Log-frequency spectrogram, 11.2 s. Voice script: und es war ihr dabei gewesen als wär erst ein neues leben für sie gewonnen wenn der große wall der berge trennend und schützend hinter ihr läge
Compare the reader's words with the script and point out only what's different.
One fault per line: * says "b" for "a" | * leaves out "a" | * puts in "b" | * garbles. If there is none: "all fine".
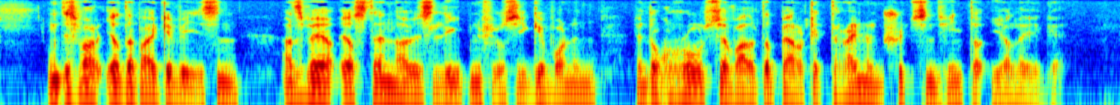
* leaves out "und"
